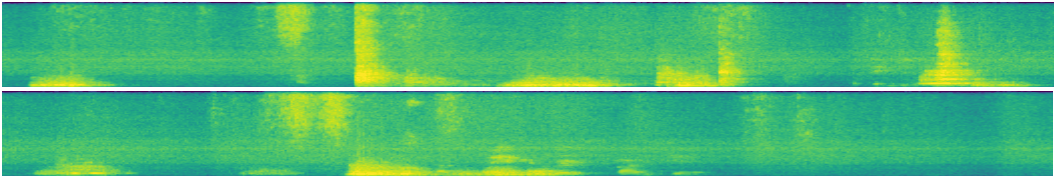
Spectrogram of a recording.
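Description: A young child's voice in a run of loud, short vocal bursts with quieter gaps between them, the loudest about nine seconds in.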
